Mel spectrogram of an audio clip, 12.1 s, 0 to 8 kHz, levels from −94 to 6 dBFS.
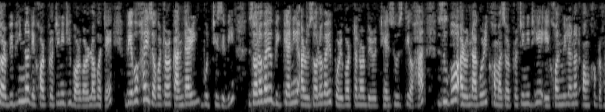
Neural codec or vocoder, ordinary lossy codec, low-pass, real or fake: none; AAC, 48 kbps; 7.2 kHz; real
